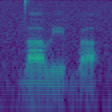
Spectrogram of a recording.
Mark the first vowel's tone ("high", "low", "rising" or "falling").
low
